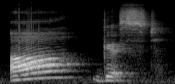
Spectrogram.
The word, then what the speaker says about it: August: So we pronounce a a like an awesome. So we have a and then our second syllable is gust. Gust. Here we need to reduce the vowel to awah. So we're pronouncing basically just the consonants. It kind of sounds like the vowel disappears.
